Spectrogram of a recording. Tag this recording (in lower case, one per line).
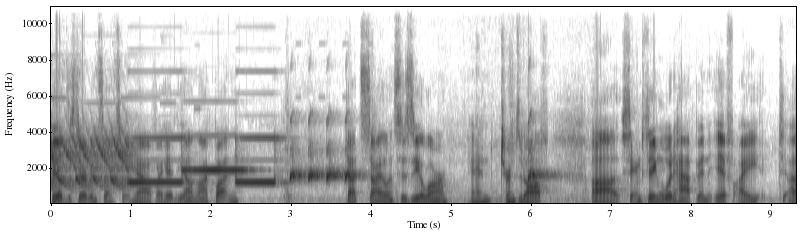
car alarm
